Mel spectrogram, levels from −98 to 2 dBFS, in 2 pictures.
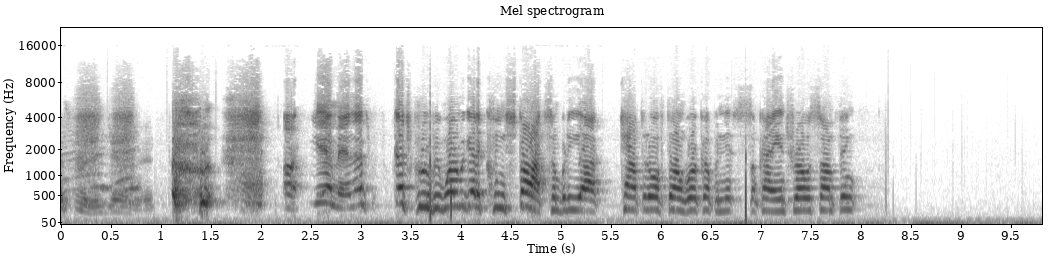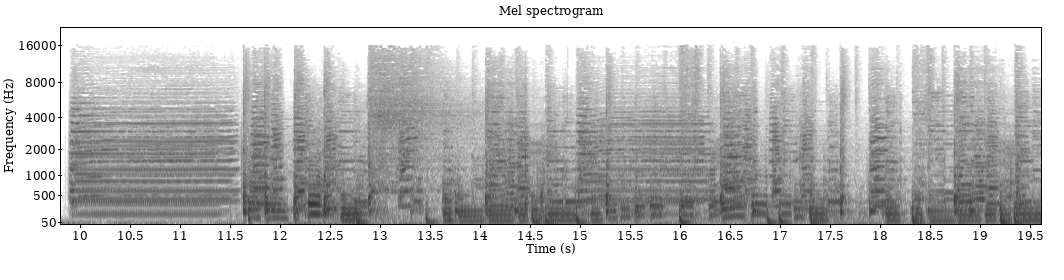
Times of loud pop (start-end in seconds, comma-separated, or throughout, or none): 3.69-3.92, 6.85-6.87, 14.45-14.64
